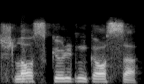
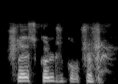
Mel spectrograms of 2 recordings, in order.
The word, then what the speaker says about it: Schloss Güldengossa: By the way, it's don't listen to International Stacker. He's not able to pronounce that correctly. Yeah, it's called Schloss Güldengossa.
